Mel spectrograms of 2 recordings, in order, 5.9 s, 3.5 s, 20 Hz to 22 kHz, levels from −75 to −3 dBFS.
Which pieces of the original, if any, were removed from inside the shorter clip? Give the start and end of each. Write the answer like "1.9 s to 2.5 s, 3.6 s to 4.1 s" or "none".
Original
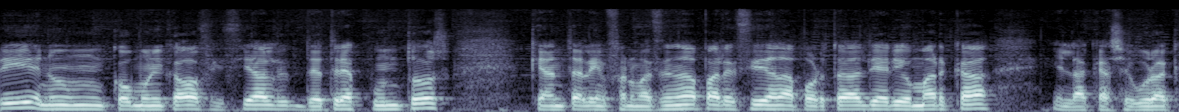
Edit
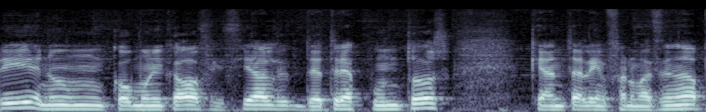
none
